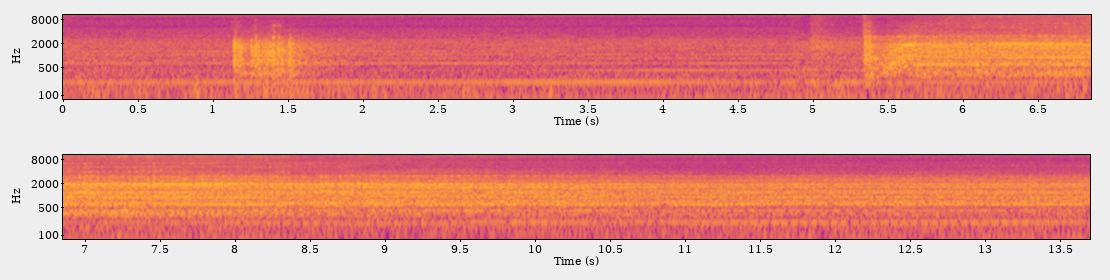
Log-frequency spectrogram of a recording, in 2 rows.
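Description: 1967 Niigata 2UMA milling machine under power. A steady electric hum runs throughout, with a short clunk about a second in. About five seconds in a click is followed by the louder, steady whirring whine of the machine's drive starting up and running on.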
